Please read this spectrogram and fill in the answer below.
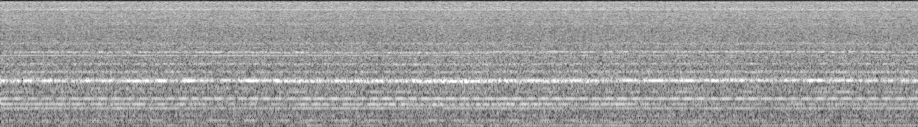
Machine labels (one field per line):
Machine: fan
